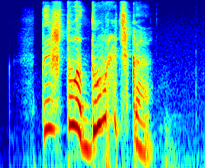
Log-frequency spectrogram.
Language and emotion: Russian, angry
